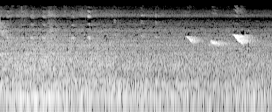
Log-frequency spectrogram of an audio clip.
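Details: A captive Green-winged Saltator, one of several kept close together in late afternoon to stir them up, gives three short, loud whistled notes near the end, each sliding slightly, over steady background hiss.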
